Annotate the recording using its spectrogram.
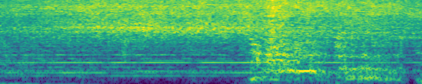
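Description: Background cartoon score with sustained tones, and about a second and a quarter in, a short hissing growl from a cartoon cat rises over the music for under a second.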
